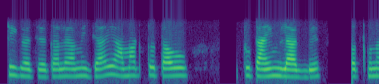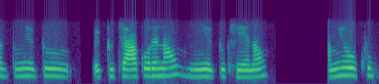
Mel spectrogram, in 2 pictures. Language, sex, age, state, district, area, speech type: Bengali, female, 60+, West Bengal, Nadia, rural, conversation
